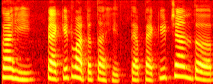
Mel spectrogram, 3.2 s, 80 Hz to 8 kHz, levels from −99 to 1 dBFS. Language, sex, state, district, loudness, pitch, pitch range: Marathi, female, Maharashtra, Gondia, -19 LUFS, 265 Hz, 240-315 Hz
